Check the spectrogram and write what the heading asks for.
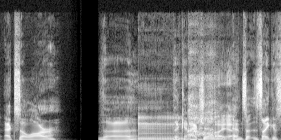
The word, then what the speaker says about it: XLR: kind of getting tilted every time you say lxr because like that's the common mispronunciation of xlr the the connection yeah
